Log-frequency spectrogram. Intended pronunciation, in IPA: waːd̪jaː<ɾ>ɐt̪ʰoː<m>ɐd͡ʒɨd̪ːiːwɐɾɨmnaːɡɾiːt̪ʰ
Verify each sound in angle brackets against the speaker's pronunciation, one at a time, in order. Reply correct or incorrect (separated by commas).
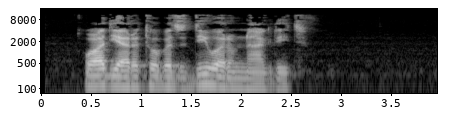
correct, incorrect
